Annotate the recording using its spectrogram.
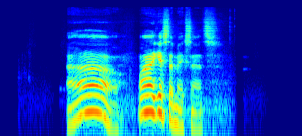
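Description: A young man speaks briefly and with animation into a microphone.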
